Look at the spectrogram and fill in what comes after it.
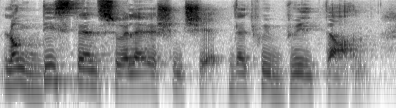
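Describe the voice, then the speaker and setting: A man with a French accent talks at a moderate pace. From France. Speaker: speaker at event. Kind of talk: public talk.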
